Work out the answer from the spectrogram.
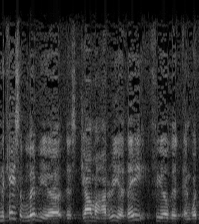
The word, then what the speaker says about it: Jamahiriya: You'll hear Colonel Gaddafi talk about the Jamahiriya, pronounced Jamahiriya, which roughly translates, an Arabic term, which roughly translates out the state of the masses.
